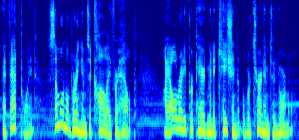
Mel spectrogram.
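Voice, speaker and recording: Young ranger played by a man: calm, clinical, quietly caring, articulate, very varied intonation, game music. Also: fairly high pitch, fairly quick, natural voice. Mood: composed, clinical. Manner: clinical, matter-of-fact, articulate. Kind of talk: English game voice acting.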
